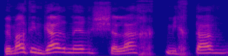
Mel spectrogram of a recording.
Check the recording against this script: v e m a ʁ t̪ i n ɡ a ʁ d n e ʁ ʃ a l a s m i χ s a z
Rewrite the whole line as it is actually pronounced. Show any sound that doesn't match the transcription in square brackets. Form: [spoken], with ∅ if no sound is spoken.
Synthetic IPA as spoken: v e m a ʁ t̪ i n ɡ a ʁ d n e ʁ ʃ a l a [χ] m i χ [t] a [v]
